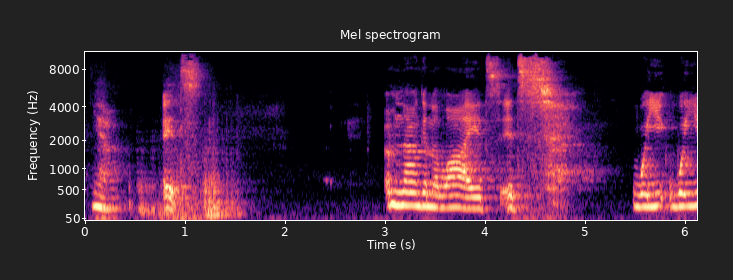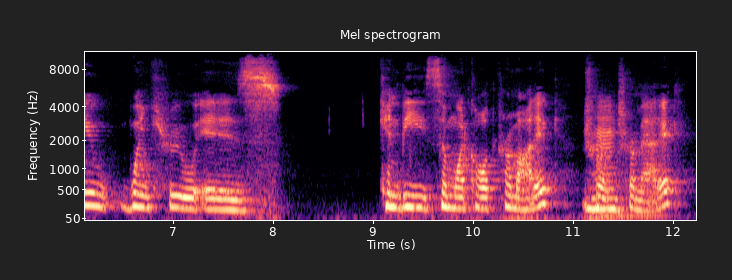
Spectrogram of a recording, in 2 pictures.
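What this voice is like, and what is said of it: Noticeable accent. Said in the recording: “My accent is coming out.”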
